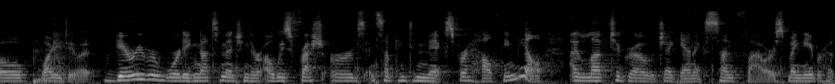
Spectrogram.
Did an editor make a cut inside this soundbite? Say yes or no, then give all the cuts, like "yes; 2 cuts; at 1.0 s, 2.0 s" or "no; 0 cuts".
yes; 1 cut; at 1.0 s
